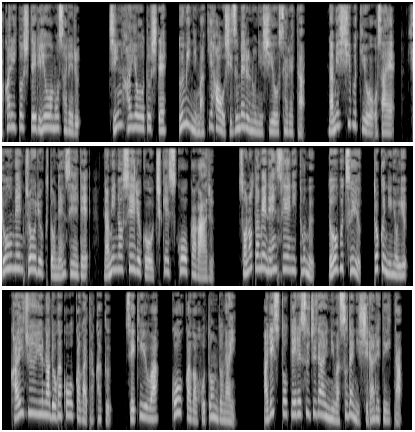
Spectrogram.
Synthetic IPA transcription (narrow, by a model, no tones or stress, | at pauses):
akaɾʲit̪o̞ɕi̥t̪e̞ɾʲijo̞ːmo̞saɾe̞ɾɯ̟ | d͡ʑĩɰ̃hajo̞ːt̪o̞ɕi̥t̪e̞ | ɯ̟mʲiɲ̟imakʲihao̞ɕizɨme̞ɾɯ̟no̞ɲ̟iɕijo̞ːsaɾe̞t̪a | namʲiɕibɯ̟kʲio̞ʔo̰sae̞ | ço̞ːmẽ̞ɲ̟t͡ɕo̞ːɾʲokɯ̟̥t̪o̞nẽ̞ɰ̃se̞ːd̪e̞ | namʲino̞se̞ːɾʲo̞kɯ̟o̞ɯt͡ɕi̥ke̞sɨ̥ko̞ːkaɡaːɾɯ̟ | so̞no̞t̪ame̞nẽ̞ɰ̃se̞ːɲ̟it̪o̞mɯ̟ | d̪̥o̞ːbɯ̟t͡sɨjɯ | t̪o̞kɯ̟ɲ̟ijo̞jɯ̟ | kʰaiʑɨːjɯnad̪o̞ɡako̞ːkaɡat̪akakɯ̟ | se̞kʲiɯβa | ko̞ːkaɡaho̞t̪õ̞nd̪o̞nai | aɾʲisɨ̥t̪o̞t̪e̞ɾe̞sɨʑid̪aiɲ̟iβasɨd̪e̞ɲ̟iɕiɾaɾe̞t̪e̞it̪a̰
